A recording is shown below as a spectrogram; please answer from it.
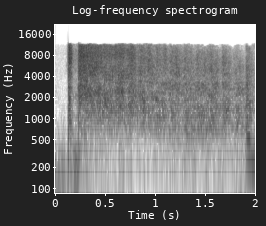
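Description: Anti-tank guided missile fired from the Caracal's four-tube launcher: a sharp bang at launch, then a steady rushing hiss of the missile's flight that runs on for nearly two seconds.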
